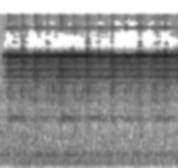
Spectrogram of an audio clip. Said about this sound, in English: If you guessed a bell, you're right.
